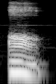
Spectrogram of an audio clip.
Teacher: L 这个发音是舌尖抵住你的上齿龈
